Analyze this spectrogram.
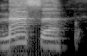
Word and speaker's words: massa: Two notes, I didn't want to interrupt before reading, but massa, people always think that that's a mispronounced English word, the English word master.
